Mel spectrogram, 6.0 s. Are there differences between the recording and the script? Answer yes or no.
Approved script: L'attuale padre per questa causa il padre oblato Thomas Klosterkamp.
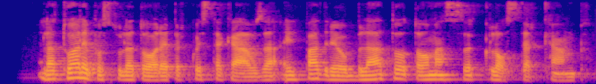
yes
